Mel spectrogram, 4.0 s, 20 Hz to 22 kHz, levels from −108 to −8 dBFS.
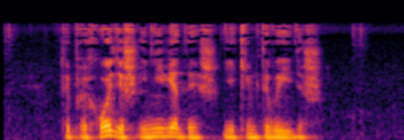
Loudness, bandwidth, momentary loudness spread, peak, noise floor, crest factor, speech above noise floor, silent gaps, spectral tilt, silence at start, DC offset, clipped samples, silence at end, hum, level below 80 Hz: -28 LUFS; 11.5 kHz; 11 LU; -10 dBFS; -70 dBFS; 20 dB; 43 dB; none; -5 dB/octave; 0.6 s; under 0.1%; under 0.1%; 0.85 s; none; -48 dBFS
